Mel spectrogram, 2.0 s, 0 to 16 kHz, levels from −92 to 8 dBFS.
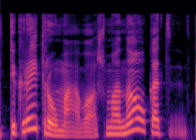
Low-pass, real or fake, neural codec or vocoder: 10.8 kHz; fake; vocoder, 24 kHz, 100 mel bands, Vocos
